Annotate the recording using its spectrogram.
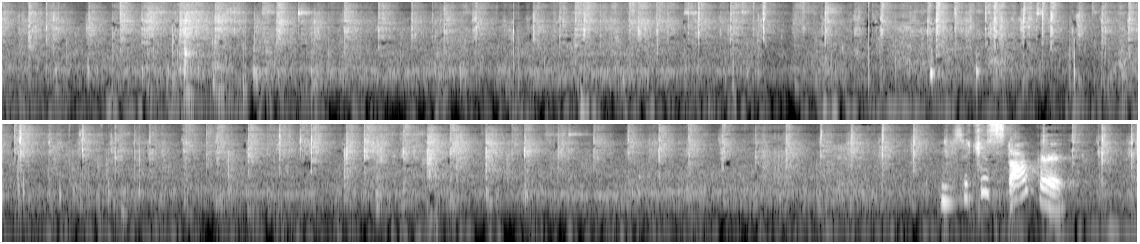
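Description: A dog's claws click and tap on a hard floor.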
